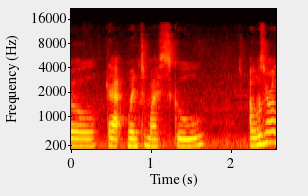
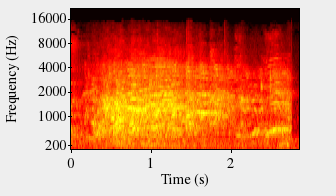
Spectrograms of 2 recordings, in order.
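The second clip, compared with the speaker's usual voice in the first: long, high wheezing laugh; real laughing fit. Real, not acted. Vlogger breaks down over the message she read, real wheezing laughter. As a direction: crack up until only wheeze is left. Cracks up at her old messages.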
